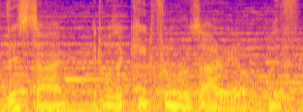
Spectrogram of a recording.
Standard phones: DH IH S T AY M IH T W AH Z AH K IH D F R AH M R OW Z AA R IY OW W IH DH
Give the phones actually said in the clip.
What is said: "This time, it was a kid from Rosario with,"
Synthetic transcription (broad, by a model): DH IH S T AY M IH T W AH Z AH K IH D F R AH M R OW Z AA R IY OW W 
